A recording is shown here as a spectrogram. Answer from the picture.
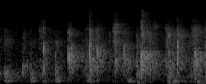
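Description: An audience clapping: many hands beating in an irregular patter.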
